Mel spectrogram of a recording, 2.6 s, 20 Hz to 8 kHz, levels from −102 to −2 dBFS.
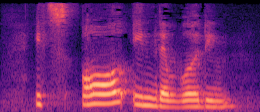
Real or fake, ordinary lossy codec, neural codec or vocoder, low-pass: fake; MP3, 32 kbps; codec, 16 kHz in and 24 kHz out, 0.6 kbps, FocalCodec, streaming, 2048 codes; 7.2 kHz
